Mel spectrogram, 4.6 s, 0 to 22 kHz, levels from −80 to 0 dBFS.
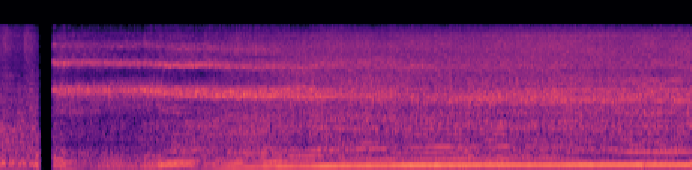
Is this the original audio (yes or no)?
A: no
